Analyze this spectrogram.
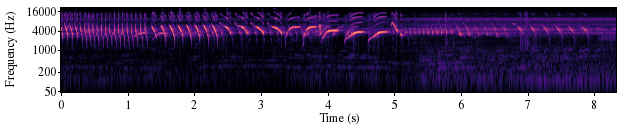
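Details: Canary master song aimed at helping young canaries sing long rolls: a fast trill gives way to curving whistled notes that speed up, then softer spaced chirps fade out.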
